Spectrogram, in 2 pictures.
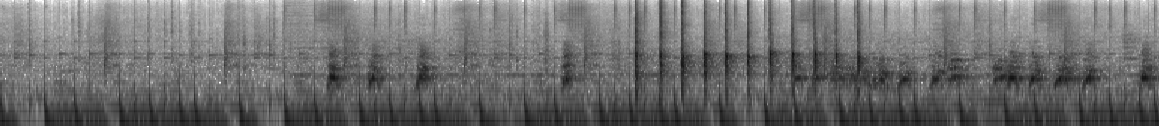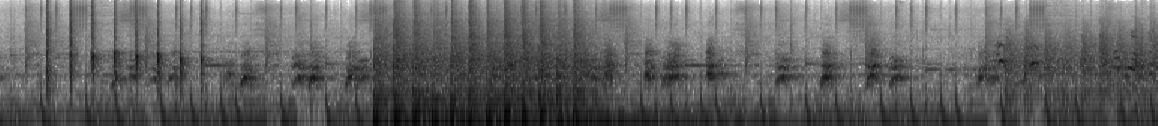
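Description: Background soundtrack music with a steady deep bass and a repeating beat, growing denser and louder for a few seconds past the middle.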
